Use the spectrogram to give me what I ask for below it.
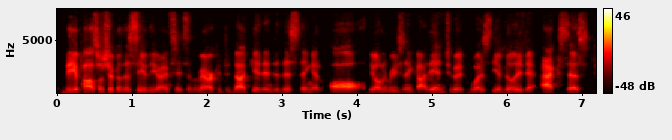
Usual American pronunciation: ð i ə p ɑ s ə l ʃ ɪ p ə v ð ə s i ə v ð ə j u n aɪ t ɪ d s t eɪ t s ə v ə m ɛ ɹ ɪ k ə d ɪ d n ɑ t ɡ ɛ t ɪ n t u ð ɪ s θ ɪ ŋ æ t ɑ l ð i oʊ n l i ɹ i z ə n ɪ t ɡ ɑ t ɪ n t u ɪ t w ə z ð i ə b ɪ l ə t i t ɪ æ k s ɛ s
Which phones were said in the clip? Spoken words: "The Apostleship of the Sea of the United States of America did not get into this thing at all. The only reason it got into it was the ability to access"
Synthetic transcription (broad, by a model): ð i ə p ɑ s l ʃ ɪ p ə v ð ə s i ə v ð ə j u n aɪ t ɪ d s t eɪ t s ə v ə m ɛ ɹ ɪ k ə d ɪ d n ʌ t ɡ ɛ t ɪ n t u ð ɪ s θ ɪ ŋ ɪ t ɑ l ð i oʊ n l i ɹ i z ə n ɪ t ɡ ɑ t ɪ n t u ɪ t w ə z ð i ə b ɪ l ə t i t ɪ æ k s ɛ s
